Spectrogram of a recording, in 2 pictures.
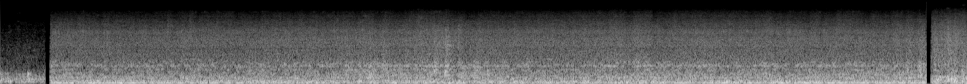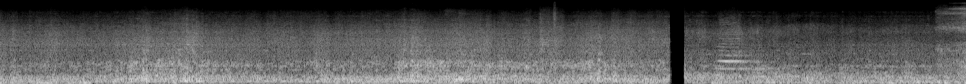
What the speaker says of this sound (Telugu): తాడేపల్లిగూడెం వరకు నేనైతే జర్నీ చేస్తాను ఈ ట్రైన్లో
